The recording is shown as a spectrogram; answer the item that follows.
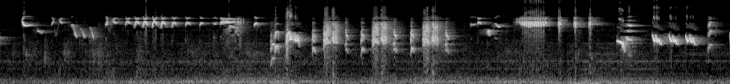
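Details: Song of an orange-headed thrush (anis kembang), masteran type: thin high sustained whistles, then rapid rhythmic chirps and bursts of broad noisy notes, closing with short whistled phrases; low hum behind.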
